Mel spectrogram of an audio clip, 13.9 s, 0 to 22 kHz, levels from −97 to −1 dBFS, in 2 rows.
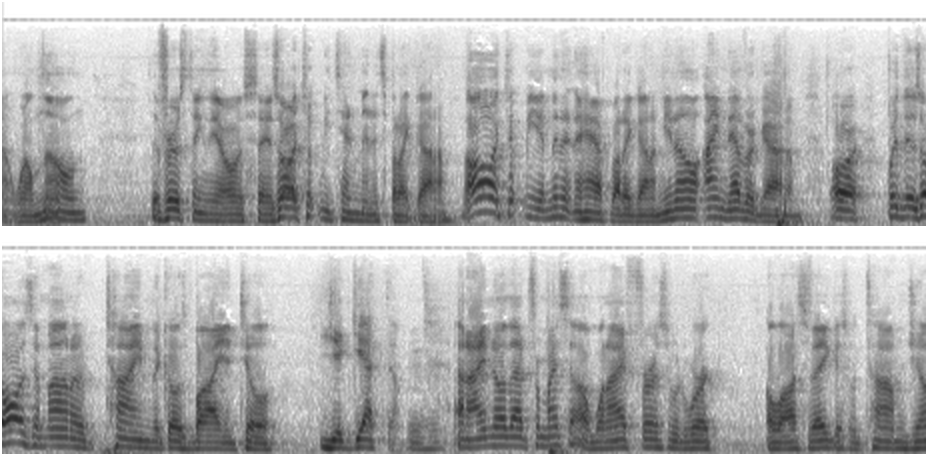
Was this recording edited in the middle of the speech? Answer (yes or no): no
